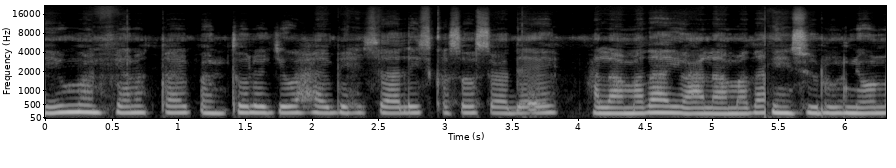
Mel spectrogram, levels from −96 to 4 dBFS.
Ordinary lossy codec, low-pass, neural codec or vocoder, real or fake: none; none; codec, 44.1 kHz, 7.8 kbps, Pupu-Codec; fake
